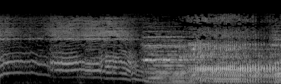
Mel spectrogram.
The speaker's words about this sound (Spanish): Si pasas las noches sufriendo por los ronquidos de tu pareja, tus hijos o tus papás, grábalos y mándanos el audio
